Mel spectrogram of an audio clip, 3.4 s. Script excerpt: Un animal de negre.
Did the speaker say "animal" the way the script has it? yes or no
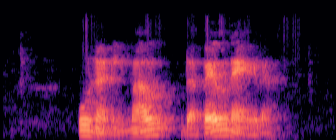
yes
